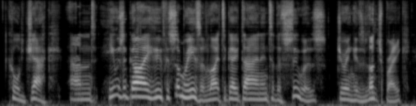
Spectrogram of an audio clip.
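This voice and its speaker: A man's voice: fairly high pitch, no room sound, studio quality, far from the mic. A man telling a personal story in a reflective, self-deprecating way. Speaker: voice-over hopeful vlogger.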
